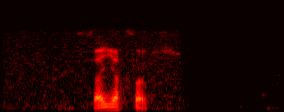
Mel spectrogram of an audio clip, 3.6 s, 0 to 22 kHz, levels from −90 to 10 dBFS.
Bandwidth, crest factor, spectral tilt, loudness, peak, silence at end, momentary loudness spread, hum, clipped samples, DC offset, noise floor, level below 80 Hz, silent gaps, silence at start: 7.8 kHz; 24 dB; -5 dB/octave; -42 LUFS; -24 dBFS; 1.75 s; 24 LU; none; under 0.1%; under 0.1%; -86 dBFS; -88 dBFS; none; 1.15 s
